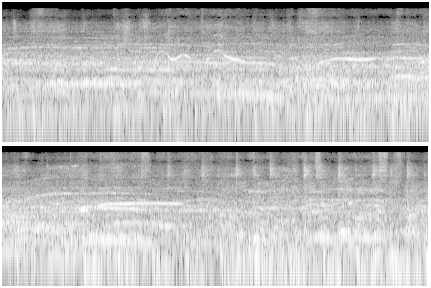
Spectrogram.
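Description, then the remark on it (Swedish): A large crowd at an official afterparty at Berns boos and shouts at three young men, who also have ice thrown at them; many overlapping voices rise and fall in a dense, steady roar that stays loud for about ten seconds. “Ja, det blev inte bara burop då, utan det kastades faktiskt is på dem också då.”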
